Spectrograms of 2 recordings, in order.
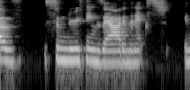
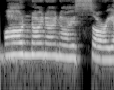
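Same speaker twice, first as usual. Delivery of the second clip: retold flustered no, higher and louder; embarrassed no no no to the French gentleman; flustered refusal; 6 semitones higher, 6 dB louder, slower than usual. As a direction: brush him off in a hurry, louder and higher. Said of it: "I was like".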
